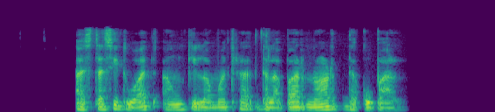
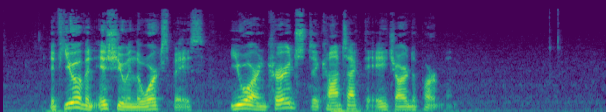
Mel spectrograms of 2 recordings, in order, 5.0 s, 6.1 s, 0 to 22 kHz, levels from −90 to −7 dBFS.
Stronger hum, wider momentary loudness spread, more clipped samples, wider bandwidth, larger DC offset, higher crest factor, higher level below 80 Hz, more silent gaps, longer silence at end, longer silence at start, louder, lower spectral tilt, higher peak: neither; second, 6 LU vs 12 LU; neither; second, 8.2 kHz vs 16 kHz; neither; about the same, 20 dB vs 18 dB; about the same, -46 dBFS vs -42 dBFS; neither; second, 0.95 s vs 1.7 s; first, 0.75 s vs 0.45 s; second, -24 LUFS vs -19 LUFS; about the same, -5.5 dB/octave vs -5 dB/octave; about the same, -4 dBFS vs -2 dBFS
